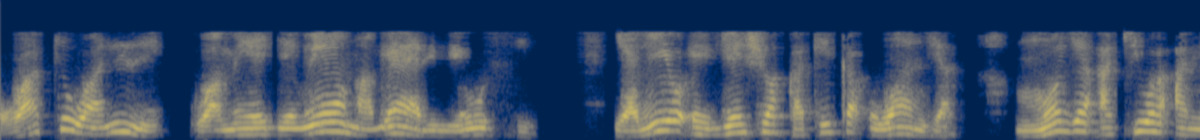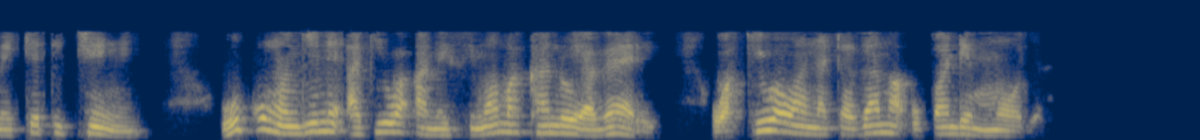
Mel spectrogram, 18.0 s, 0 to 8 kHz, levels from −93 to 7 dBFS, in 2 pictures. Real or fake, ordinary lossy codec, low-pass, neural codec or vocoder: fake; AAC, 16 kbps; 7.2 kHz; codec, 16 kHz, 2 kbps, X-Codec, HuBERT features, trained on general audio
